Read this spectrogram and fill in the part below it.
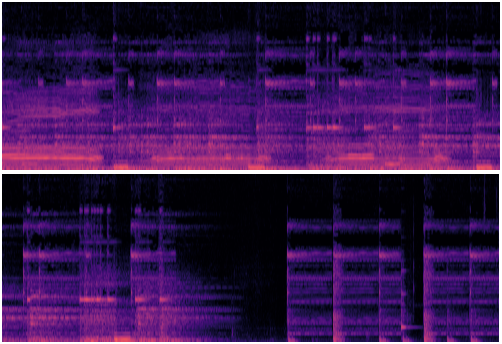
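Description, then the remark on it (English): A stampede of cattle in a rail yard: loud cattle bawl and low in a rising-and-falling chorus of repeated calls for several seconds, then fade out, leaving a few sharp, ringing bell-like chimes. “There's great excitement in the rail yard below. A stampede of cattle.”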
